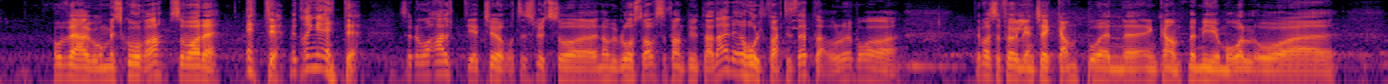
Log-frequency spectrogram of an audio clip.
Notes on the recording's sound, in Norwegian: Livepod. Live pod tatt opp før Viking-Brann 24.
